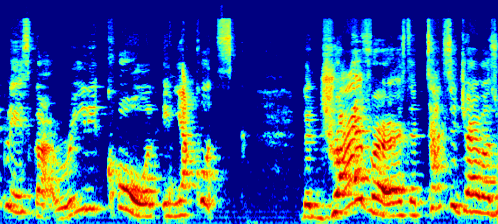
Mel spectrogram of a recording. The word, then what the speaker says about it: Yakutsk: right first of all another quick interesting fact yakuts and i'm sure that's not who is pronounced yakutsk yakutsk is the coalesce place in europe really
